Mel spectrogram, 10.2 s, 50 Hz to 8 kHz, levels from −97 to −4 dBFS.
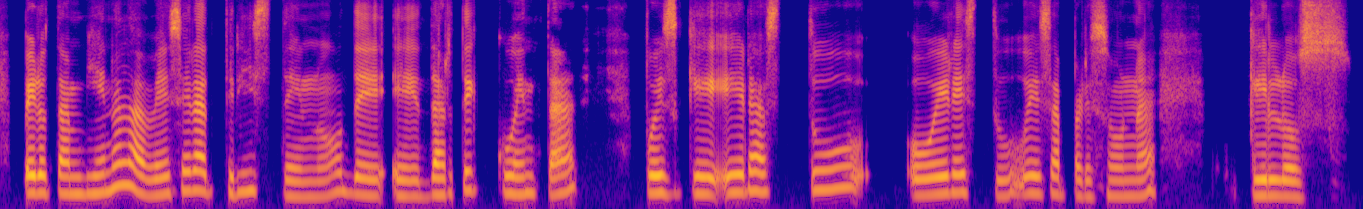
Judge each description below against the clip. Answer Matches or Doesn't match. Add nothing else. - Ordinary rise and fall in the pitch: Matches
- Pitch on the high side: Matches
